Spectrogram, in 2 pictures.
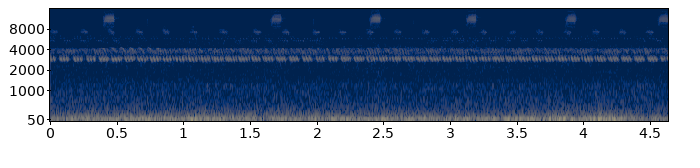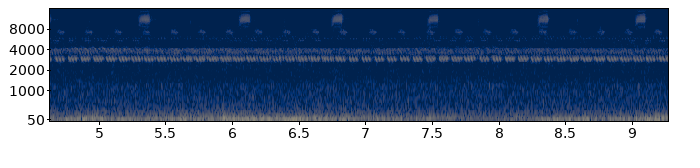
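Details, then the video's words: Grass insects chirping on a summer night: a constant shrill buzzing tone with a repeated high clicking chirp, set against a stronger low rumbling background noise. "여름밤의 포근한 풀벌레 소리"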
